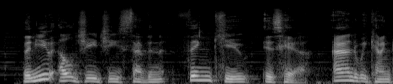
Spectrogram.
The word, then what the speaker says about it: ThinQ: the new LG g7 thinkyou is here and we can confirm it is pronounced thank you like thank you but thank you then q it picks up where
